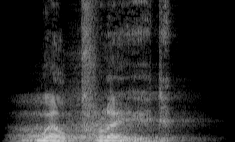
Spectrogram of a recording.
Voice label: Male Human, Well Played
